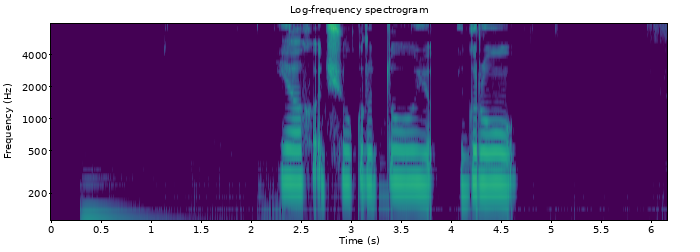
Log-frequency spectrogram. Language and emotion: Russian, sad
